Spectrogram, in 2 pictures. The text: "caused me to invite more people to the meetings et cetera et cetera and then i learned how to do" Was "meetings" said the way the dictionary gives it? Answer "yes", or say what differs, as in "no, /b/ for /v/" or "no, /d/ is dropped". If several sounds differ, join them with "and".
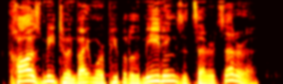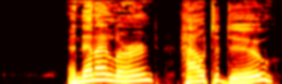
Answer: yes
